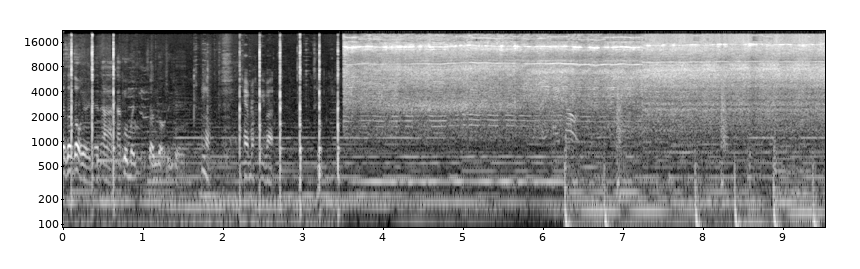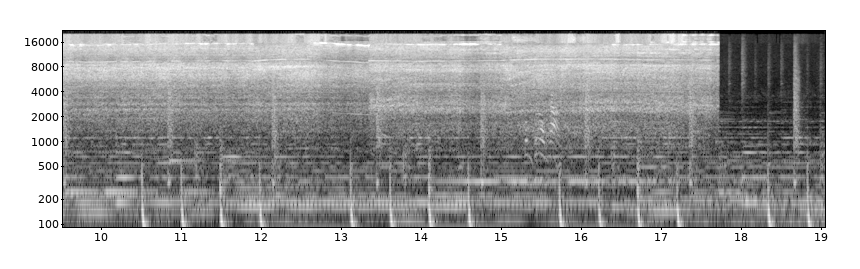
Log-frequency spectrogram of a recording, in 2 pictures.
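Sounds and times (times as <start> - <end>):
background music: 0.0 - 19.0
rasping strokes on wood: 3.2 - 17.8.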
